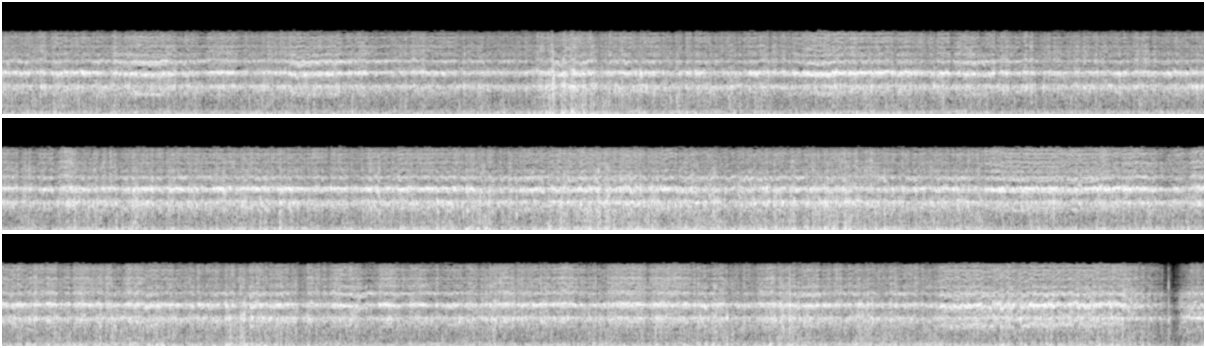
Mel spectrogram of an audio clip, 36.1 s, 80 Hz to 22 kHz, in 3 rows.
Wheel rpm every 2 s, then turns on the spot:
230, 230, 230, 230, 230, 230, 230, 240, 230, 220, 230, 220, 230, 230, 230, 230, 230, 160.
none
